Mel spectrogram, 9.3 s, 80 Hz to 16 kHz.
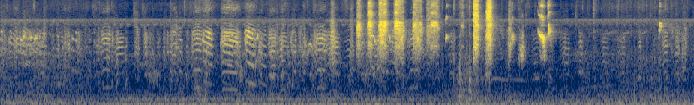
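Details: Lovebirds eating food on 31 July 2024 give quick, high, scratchy chirps and twitters in busy runs, with louder clicks and rustling toward the end like beaks working on food.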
